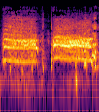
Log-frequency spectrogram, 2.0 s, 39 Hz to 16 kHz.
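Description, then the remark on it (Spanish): A person shrieks two long, loud, piercing cries in a row, imitating about 30 screaming chimpanzees surrounding a single small monkey, each cry held for most of a second with a brief gap between them. “y ya de repente, güey, ves a un solo changuito, güey, y lo rodean 30 chimpancés, todos gritando.”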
